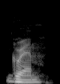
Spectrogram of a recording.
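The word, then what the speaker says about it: Graeme: I think that's how you say his name. It's spelled kind of weird. G-A-G-R-A-E-M-E. – Graham. – Yeah, Graham Cameron.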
